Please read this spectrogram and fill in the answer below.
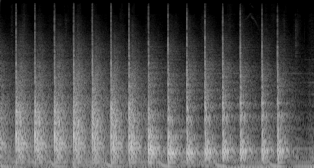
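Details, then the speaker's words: Coin-tap test on a bird-strike-damaged composite aircraft radome: steady taps turn flatter and duller over delaminated fiberglass and composite layers, marking the defect. "there is a defect but it's clear now that change in sound indicates defect"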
